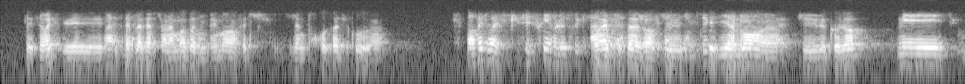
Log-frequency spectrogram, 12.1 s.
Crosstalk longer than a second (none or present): present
